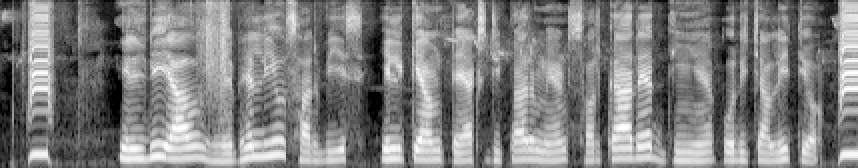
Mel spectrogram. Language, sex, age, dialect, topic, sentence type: Bengali, male, 18-24, Jharkhandi, banking, statement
